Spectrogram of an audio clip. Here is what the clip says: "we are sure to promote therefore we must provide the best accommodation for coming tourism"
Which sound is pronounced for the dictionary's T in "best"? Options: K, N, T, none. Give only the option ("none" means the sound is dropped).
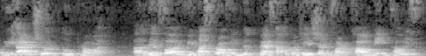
none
